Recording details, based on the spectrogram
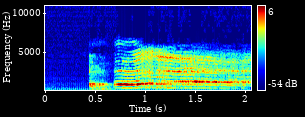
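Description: A sustained, high, tonal infant wail lasting over a second, then a wavering restart; ordinary crying during airway-clearance chest physiotherapy.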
